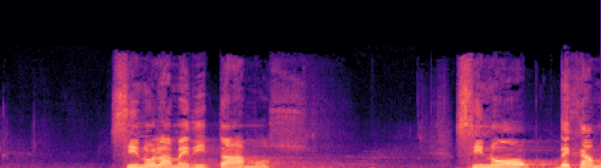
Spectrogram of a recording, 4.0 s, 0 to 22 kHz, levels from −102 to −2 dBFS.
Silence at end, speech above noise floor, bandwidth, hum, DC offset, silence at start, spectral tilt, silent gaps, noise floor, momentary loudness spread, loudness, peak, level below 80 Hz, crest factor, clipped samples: 0 s; 42 dB; 15.5 kHz; none; under 0.1%; 0.75 s; -3.5 dB/octave; none; -59 dBFS; 15 LU; -16 LUFS; -2 dBFS; -42 dBFS; 18 dB; under 0.1%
